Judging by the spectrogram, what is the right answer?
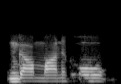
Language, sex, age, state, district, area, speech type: Telugu, male, 18-30, Andhra Pradesh, Chittoor, urban, conversation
